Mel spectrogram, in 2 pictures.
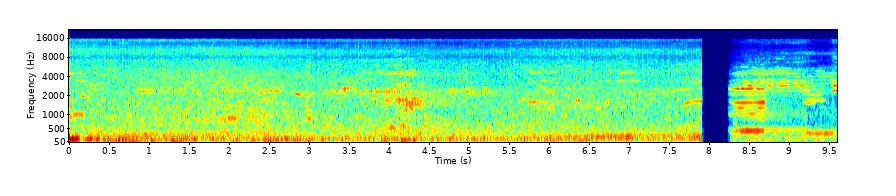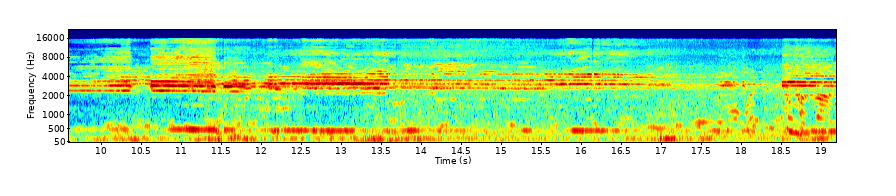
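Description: Motorbikes and scooters running in street traffic. After a sudden cut about halfway, several horns sound together in long, steady blasts as a motorbike procession rides past.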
